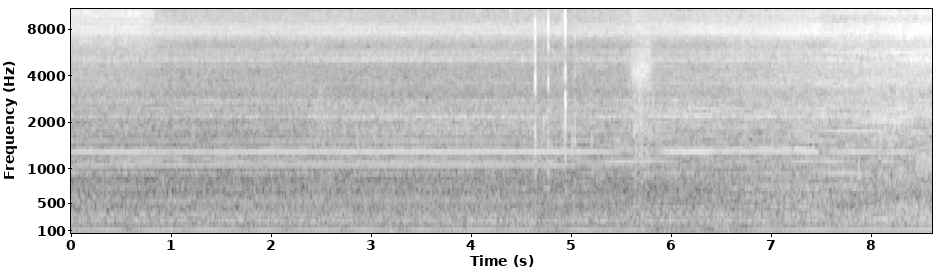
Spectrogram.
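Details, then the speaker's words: Ice-O-Matic ice machine about 11 minutes into its cycle as it enters harvest: the energized harvest assist motor gives a low steady hum with a couple of sharp clicks as hot gas passes the harvest valve, a normal harvest. "the actual Harvest valve is somewhere back here oh man I can't see it where you at it's right here and it's not particularly hot but I can hear the hot gas going through it"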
